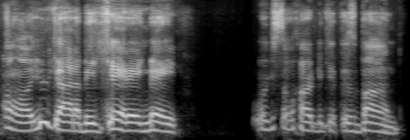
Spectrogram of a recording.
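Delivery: high acted exasperation; exasperated. Character let down after working for bond, acted exasperation. Voicing character seeing his friends.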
